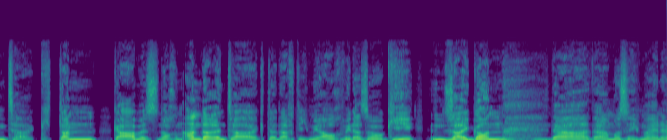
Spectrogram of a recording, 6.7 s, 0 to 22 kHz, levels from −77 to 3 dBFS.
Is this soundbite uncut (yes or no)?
no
